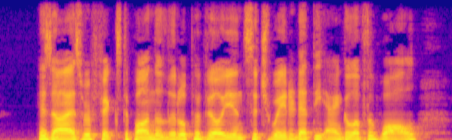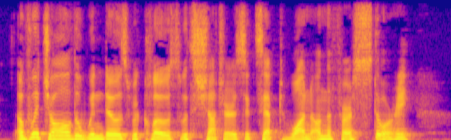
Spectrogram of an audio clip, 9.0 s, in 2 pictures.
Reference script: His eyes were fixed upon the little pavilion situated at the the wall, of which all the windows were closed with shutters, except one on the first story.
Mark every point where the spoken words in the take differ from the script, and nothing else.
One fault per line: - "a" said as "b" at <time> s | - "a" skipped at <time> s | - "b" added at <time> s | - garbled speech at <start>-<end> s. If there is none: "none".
- "angle of" added at 3.3 s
